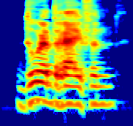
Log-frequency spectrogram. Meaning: to push through, to carry through (against resistance)
- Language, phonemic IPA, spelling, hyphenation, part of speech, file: Dutch, /ˈdoːrdrɛi̯və(n)/, doordrijven, door‧drij‧ven, verb, Nl-doordrijven.ogg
